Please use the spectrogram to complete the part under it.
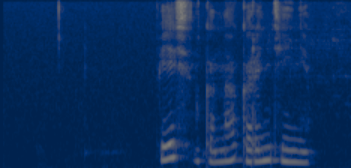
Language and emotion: Russian, neutral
